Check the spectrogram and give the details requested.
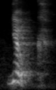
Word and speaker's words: yolk: Yolk, one syllable. The sounds are y, o, k, three sounds. In this word, O says its name because of a silent final E, job one. Please write yolk.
